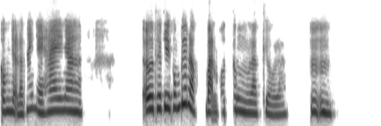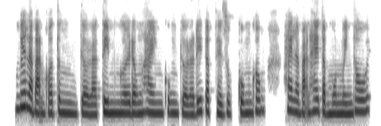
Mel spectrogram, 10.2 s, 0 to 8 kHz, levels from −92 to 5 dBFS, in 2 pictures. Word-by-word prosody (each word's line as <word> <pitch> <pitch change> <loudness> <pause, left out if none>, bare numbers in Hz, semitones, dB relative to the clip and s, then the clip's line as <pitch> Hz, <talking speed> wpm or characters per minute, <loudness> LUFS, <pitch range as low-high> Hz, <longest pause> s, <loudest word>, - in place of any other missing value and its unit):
Công 245 0 0
nhận 220 -4 0
là 205 - 0
cách 295 +2 -3
này 225 -3 +1
hay 255 +3 +1
nha! 255 -3 +2 0.8
Ừ, 285 0 +6
thế 300 - +4
thì 315 -2 +6
không 315 +2 +1
biết 400 -1 +6
là 295 - +5
bạn 235 - +3
có 230 - -9
từng 250 -5 0
là, 215 -1 -1
kiểu 210 -5 -5
là 185 +1 -6 0.4
ừm, 240 -1 -1
ừm, 225 -1 +2 0.9
không 295 - -3
biết 335 +1 +5
là 280 - +4
bạn 220 -2 +1
có 220 0 -1
từng, 215 -2 -1
kiểu 210 -2 +1
là, 195 0 -1
tìm 225 -2 +4
người 215 0 +1
đồng 215 0 +1
hành 225 -2 0
cùng, 220 -1 -3
kiểu 205 -2 -1
là, 195 - -1
đi 240 +5 0
tập 250 -2 -2
thể 210 - +1
dục 205 +1 -6
cùng 220 -1 0
không? 255 +2 -3 0.3
Hay 270 -2 -1
là 235 - 0
bạn 210 0 -1
hay 255 +1 -1
tập 230 -3 0
một 210 +1 +2
mình 210 0 +2
thôi? 250 +3 -1
230 Hz, 295 wpm, -22 LUFS, 215-255 Hz, 0.9 s, Ừ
